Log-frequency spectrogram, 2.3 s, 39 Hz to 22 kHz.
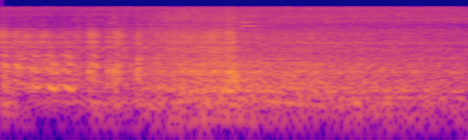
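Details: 1980s BMW E24 6-Series CSi, parked since 2001, with past electrical fuel fault history. After cleaning connections it catches unevenly, runs briefly, then dies, though it runs longer now. Immobilizer suspected; fuel pump known working.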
